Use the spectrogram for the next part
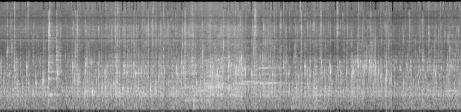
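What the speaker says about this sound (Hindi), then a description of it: "अब हम इसको अच्छी तरह इस मसाले में बिल्कुल हल्की आंच पे पकाएंगे" Biryani masala cooking on a very low flame, a dense steady bubbling simmer and soft sizzle with occasional light clinks of a spoon against the pot, close and continuous.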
